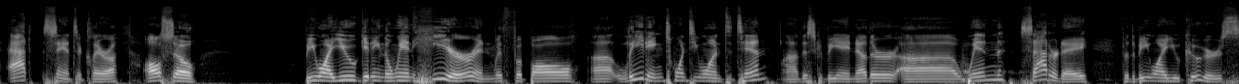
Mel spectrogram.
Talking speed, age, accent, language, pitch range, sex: 140 wpm, 40-59, American, English, 125-170 Hz, male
